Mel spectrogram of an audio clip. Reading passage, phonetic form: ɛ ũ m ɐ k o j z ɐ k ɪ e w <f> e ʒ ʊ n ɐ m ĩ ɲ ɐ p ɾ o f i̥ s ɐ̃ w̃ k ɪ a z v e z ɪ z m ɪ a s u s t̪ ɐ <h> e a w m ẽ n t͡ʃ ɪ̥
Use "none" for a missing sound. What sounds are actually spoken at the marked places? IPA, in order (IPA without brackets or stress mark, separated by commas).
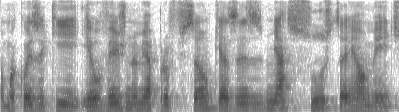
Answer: v, h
